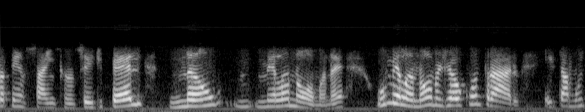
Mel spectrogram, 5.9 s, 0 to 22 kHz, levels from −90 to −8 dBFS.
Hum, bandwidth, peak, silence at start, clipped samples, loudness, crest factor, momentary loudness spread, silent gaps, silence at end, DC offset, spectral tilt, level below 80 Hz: none; 8.4 kHz; -10 dBFS; 0 s; under 0.1%; -26 LUFS; 18 dB; 14 LU; none; 0 s; under 0.1%; -6.5 dB/octave; -66 dBFS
